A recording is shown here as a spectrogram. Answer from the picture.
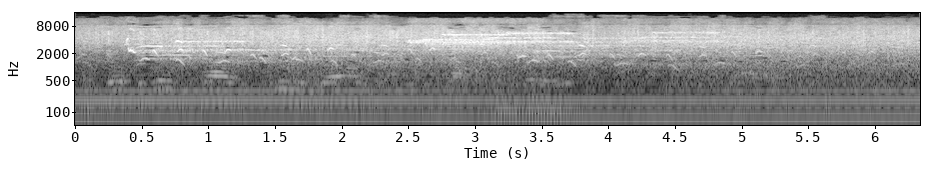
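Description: Birds chirping in quick short calls over a steady low hum, busiest in the first few seconds.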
